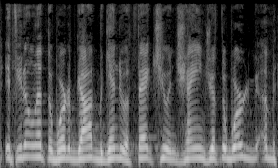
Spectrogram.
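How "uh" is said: ordinary talk, nothing marked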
